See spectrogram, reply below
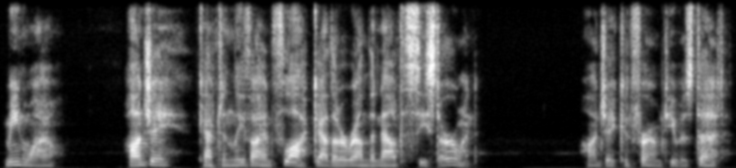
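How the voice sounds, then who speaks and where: Mid-pitched fan-fiction narrator. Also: flat delivery, normal speed, a bit bright. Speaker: narrator and voice performer.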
